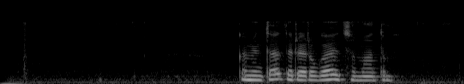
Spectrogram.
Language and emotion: Russian, neutral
